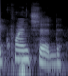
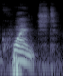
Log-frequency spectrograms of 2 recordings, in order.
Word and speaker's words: quenched: If you look at doused or quenched, they look like they have 2 syllables, right? Because of the ed on the end. But if you think about the way we say it, we don't say doused and we don't say quenched. We say doused and quenched. So it's almost as if we wrote, oops, sorry guys. It's like burnt, right? Doused, like that, like burnt, 1 syllable, okay?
